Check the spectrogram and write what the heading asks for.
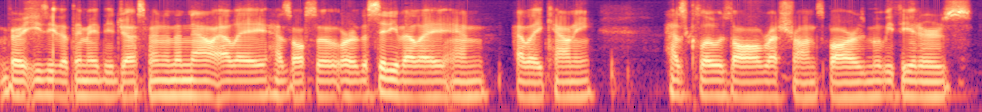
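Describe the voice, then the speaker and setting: A man's voice: on the low side, completely flat delivery, normal speed, fairly bright tone, smooth, no echo, lo-fi sound. A man co-hosting a podcast in casual, conversational chat. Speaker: podcast co-host.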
